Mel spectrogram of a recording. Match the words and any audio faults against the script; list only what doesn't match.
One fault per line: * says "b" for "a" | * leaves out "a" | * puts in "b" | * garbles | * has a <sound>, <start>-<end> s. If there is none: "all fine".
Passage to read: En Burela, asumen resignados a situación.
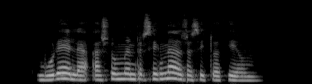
all fine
